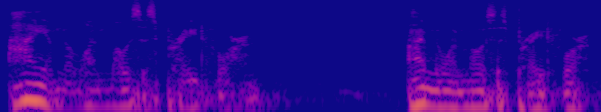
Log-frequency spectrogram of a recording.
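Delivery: soft whispered declaration; Jesus whispering his claim; hushed Jesus. Pretend. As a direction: breathe it like a secret revelation.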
